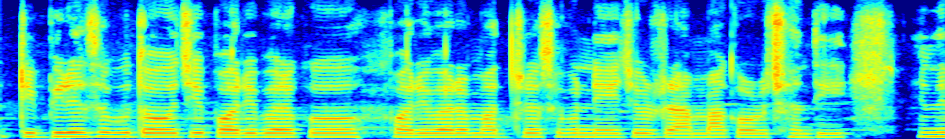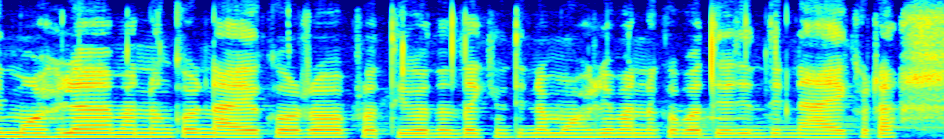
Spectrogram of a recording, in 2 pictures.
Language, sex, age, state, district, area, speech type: Odia, female, 18-30, Odisha, Puri, urban, spontaneous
